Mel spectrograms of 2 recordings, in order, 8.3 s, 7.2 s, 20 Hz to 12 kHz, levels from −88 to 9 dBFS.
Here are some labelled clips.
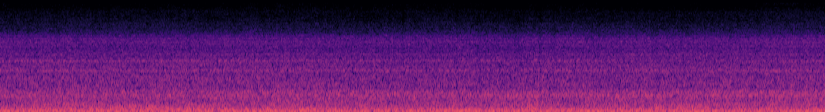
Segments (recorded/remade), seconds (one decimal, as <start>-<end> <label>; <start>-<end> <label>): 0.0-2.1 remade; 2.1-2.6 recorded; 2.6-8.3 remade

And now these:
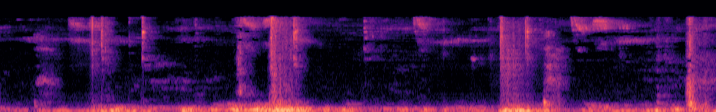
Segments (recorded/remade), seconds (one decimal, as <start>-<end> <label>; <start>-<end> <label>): 0.0-0.4 recorded; 0.4-1.0 remade; 1.0-4.3 recorded; 4.3-5.6 remade; 5.6-7.2 recorded

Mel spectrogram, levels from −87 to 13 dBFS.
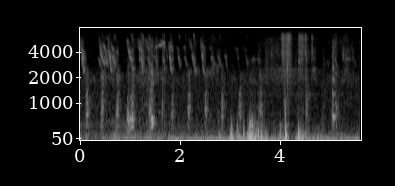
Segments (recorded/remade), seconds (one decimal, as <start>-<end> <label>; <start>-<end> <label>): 0.0-3.4 recorded; 3.4-4.9 remade; 4.9-5.6 recorded

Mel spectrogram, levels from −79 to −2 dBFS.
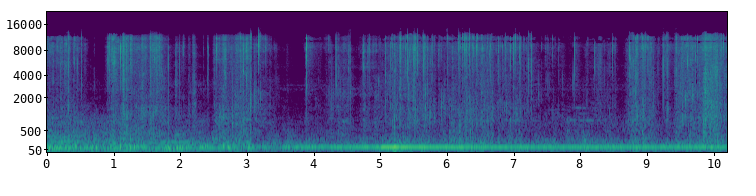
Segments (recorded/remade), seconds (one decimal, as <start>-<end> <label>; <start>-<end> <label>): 0.0-1.2 recorded; 1.2-3.6 remade; 3.6-4.2 recorded; 4.2-5.0 remade; 5.0-10.2 recorded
